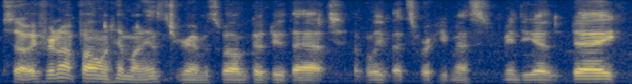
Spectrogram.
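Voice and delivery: ordinary talk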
